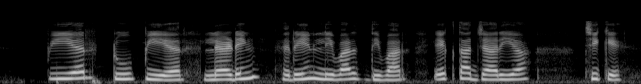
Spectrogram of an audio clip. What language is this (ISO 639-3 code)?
mag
